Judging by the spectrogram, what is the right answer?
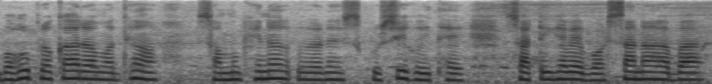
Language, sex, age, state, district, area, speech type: Odia, female, 18-30, Odisha, Kendrapara, urban, spontaneous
